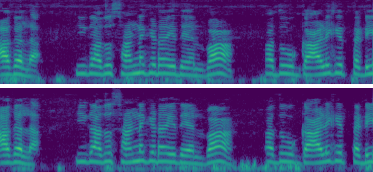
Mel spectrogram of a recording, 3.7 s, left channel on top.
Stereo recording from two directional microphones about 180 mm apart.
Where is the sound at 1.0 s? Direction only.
40° right (ahead or behind).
